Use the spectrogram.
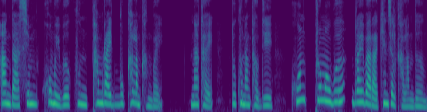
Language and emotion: Bodo, sad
